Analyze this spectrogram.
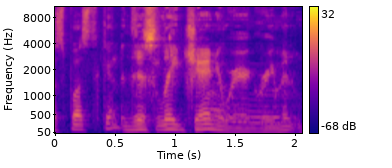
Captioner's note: through translator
